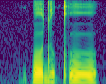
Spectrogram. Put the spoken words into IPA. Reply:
k͡p o˨ d u˨ kʼ uː˨

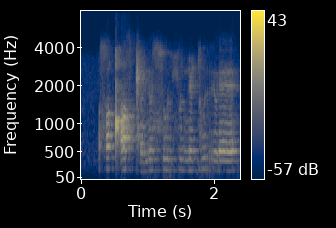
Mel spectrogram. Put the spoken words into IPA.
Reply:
sˤ ɵ ǃʼ e sˤ ɡ͡ǁ ɵ n ɵ z s u l ç u l n ə ɭ ɟ u r ɵ ɾ ɛ

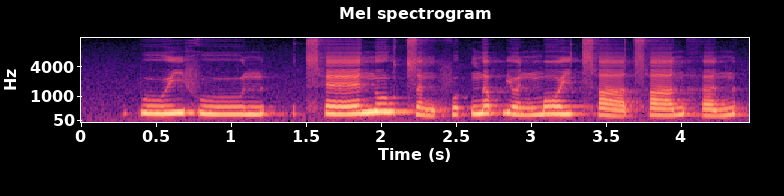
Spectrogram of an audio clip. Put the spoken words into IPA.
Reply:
p uː˨˥ j f uː˨ n | t͡sʰ ɛː˨˥ n̪ o˥ w t͡s ɐ˨˩ ŋ f ʊ˨˥ k̚ n̪ ɐ˥ p̚ j ɵ˨˧ n m ɔː˧ j t͡sʰ aː˨˩ t͡sʰ aː˨˥ n h ɐ˨˥ n

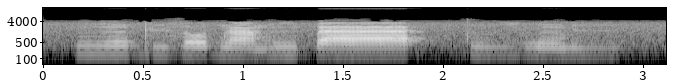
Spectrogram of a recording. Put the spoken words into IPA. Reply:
ɲ ũ˦ l d ɨ˧ z ɔ˦ d ã˦˨ m ĩ˦ ɓ aː˦ | t u˨ ɣ i˨ w ũ˨ l ɨ˧

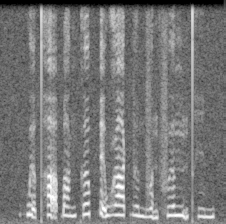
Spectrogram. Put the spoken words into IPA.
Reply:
h w ɨ̰˧˨ ə̯ t̪ʰ a̰ː˧˨ ɓ a̤˨˩ ŋ k əː˦˥ p̚ ʔ ḛ˧˥ w ɣ aː˦˥ k̚ v e̤˨˩ m v ə̰ː˧˨ n f ɨ˧ ə̯ ŋ ə̰˧˨ m t̪ʰ i̤˨˩ m

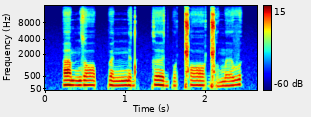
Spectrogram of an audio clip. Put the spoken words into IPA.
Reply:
a m n z ɔː pː œ nː ə d kː əː d p o ǁ ɔː ɡ͡ǁ o m əː v

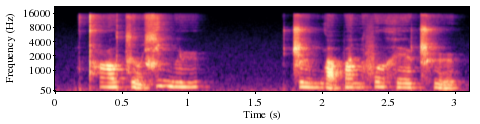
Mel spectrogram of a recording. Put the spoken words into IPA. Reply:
t̪ʰ ɑ˨˦ ʊ̯ t͡s ɹ̩˨˩ ɕ i˥˨ ŋ l y˨˦ | ʈ͡ʂ ɻ̩˥˨ m w ä̰˨˩ p a˦ n f ɤ˥˨ x e˨˦ ɪ̯ ʈ͡ʂʰ ɻ̩˨˩

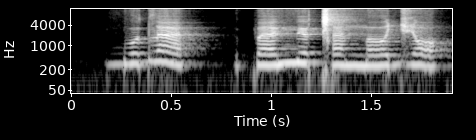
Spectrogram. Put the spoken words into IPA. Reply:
b u d l ɛ | p ɛ mʲ ɔ ǀ ɛ n̪ ɤ d͡ʑ ɔ

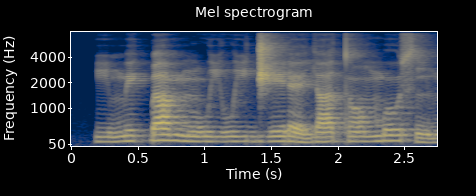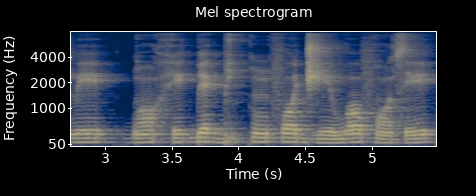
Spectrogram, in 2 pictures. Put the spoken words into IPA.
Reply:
i˨ m e˧ ɡ͡b a˦ m ũ˧ w i˧ w i˧ d͡ʒ e˧ ɾ ɛ˨ j a˧ t ɔ̃˧ m o˧ s ĩ˨ m e˧ | ɡ͡b ɔ̃˨ h e˨˦ ɡ͡b ɛ˦˨ ɡ͡b i˨˦ k ũ˧ f ɔ˧ d͡ʒ e˨ w ɔ˧ f ɔ̃˨ s e˨˦

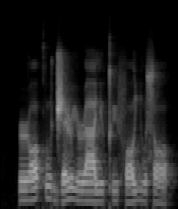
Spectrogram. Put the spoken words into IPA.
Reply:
ɹ ɔ kʼ u d͡ʒ ə ɭ y ɹ a lʲ u kʼ y f ɔ ʎ u s ɔ

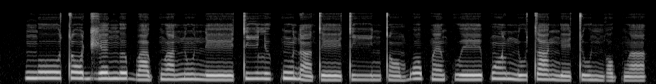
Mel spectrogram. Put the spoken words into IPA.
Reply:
ŋ oː˧ t ɔ˧ d͡ʒ ɛ˧ ŋ ə˧ b a˨ kʷ ã˧ n ũ˧ n eː˨ t i˧ l ɨ˧ kʷ ũ˦ ɗ ã˨ t eː˨ t iː˨ n t ɔ̃˨ b ɔ˦ p ɛ̃˧ kʷ eː˧ p ɔ̃˦ l n u˧ t a˦ ŋ e˨ t u˧ ɲ ɔ˨ kʷ ã˧

